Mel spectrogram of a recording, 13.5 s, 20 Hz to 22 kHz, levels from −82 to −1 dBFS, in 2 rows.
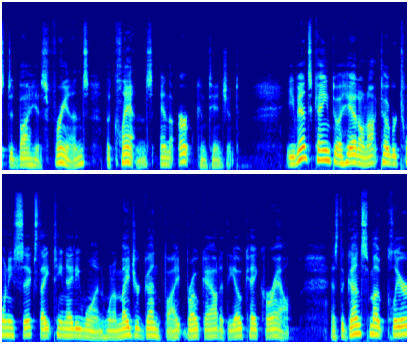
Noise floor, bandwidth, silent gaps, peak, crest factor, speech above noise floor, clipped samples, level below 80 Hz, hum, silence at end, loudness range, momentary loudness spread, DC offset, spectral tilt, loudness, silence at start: -58 dBFS; 15.5 kHz; none; -10 dBFS; 20 dB; 28 dB; under 0.1%; -66 dBFS; none; 0 s; 6 LU; 13 LU; under 0.1%; -6 dB/octave; -30 LUFS; 0 s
